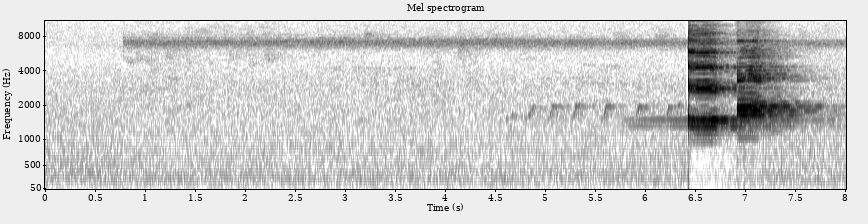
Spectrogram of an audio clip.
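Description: White bellbird giving its Type 2 song: a few faint short notes, then two very loud ringing notes near the end, the second one longer.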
